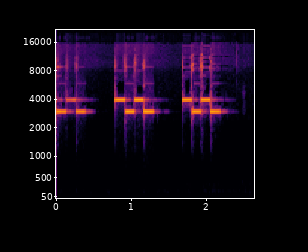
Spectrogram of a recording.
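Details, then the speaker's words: The speaker's own blood sugar alarm goes off during a live radio broadcast: three bursts of high-pitched electronic chirping tones; blood glucose monitor alarm. "Sorry about that. This is my uh blood sugar. Um, alarm just went off."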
